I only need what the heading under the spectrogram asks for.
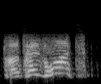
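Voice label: French right wing mood low; War Thunder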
